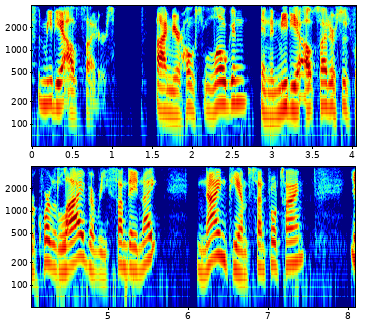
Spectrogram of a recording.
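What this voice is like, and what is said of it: Hoarse voice. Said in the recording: “losing my voice here. Do I sound a little hoarse”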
